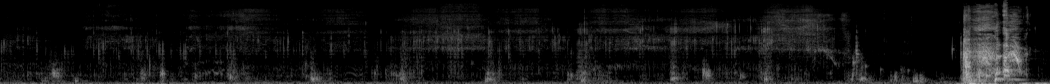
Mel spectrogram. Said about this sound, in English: He coughed.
